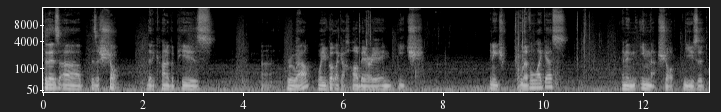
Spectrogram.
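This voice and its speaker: A man's voice: fairly low pitch, unhurried, pauses often, a little mellow, slight background noise. A male streamer giving casual gameplay commentary, thinking aloud and muttering to himself.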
